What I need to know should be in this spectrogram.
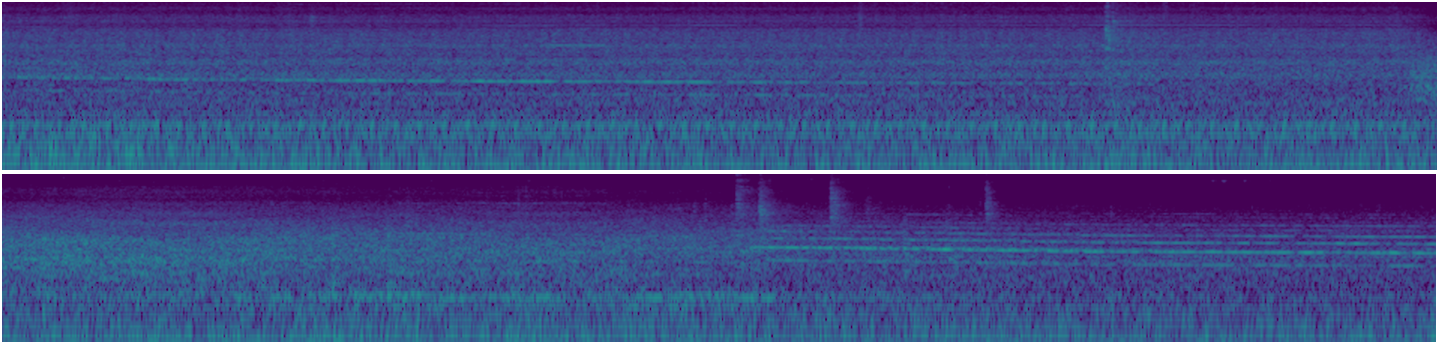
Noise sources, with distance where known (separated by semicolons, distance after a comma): siren, far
